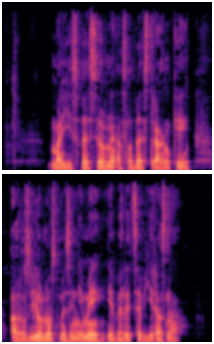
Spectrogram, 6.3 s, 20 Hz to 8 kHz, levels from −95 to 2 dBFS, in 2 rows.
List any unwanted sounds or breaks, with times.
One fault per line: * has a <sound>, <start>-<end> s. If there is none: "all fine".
all fine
